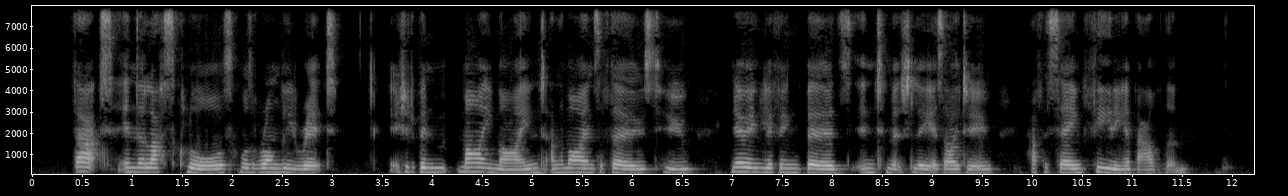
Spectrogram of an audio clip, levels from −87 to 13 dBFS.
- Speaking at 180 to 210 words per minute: No, average, 160 wpm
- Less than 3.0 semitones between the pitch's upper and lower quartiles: Yes, narrow, 2.5 semitones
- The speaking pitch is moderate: Yes, medium, 180 Hz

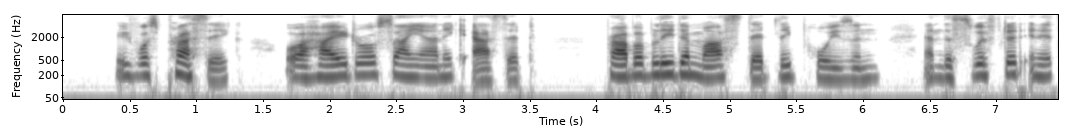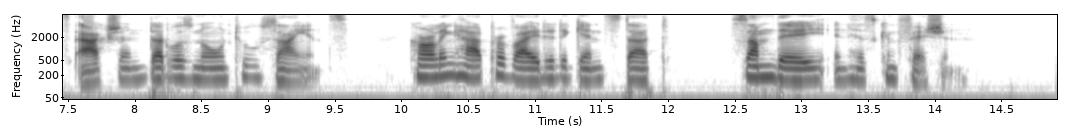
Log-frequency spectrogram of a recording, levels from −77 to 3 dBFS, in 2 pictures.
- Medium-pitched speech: Yes, medium, 170 Hz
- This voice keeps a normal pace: No, slow, 130 wpm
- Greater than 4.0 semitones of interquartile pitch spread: No, average, 3.3 semitones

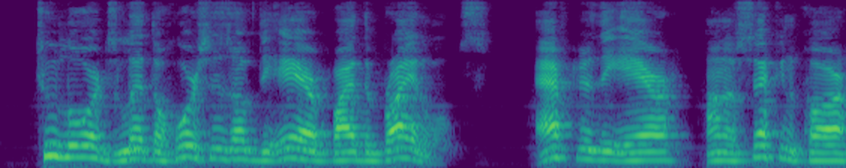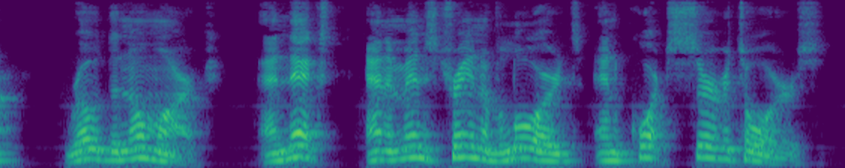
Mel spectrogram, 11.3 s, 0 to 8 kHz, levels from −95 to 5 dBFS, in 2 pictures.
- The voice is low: No, medium, 155 Hz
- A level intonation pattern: No, average, 4.6 semitones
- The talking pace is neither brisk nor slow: Yes, average, 165 wpm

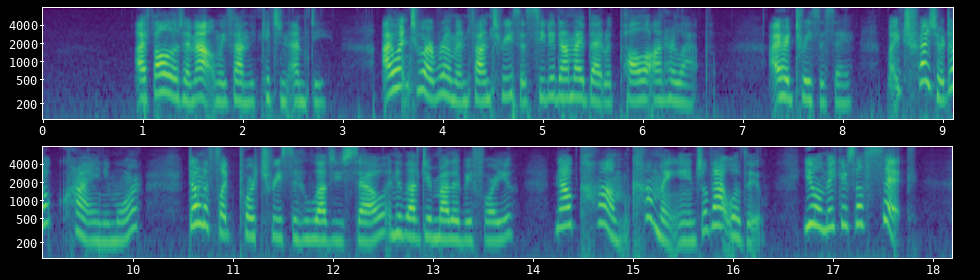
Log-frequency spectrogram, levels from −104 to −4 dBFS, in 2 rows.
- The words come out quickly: Yes, fast, 215 wpm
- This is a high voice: Yes, high, 245 Hz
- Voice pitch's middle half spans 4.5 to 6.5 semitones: Yes, average, 4.9 semitones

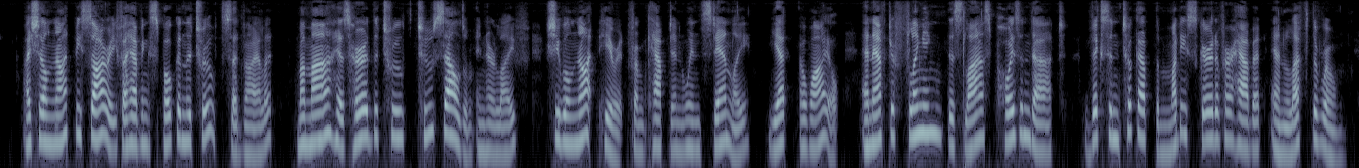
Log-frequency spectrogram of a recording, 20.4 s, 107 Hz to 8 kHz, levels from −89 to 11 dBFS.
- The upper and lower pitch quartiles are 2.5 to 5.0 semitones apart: Yes, average, 4.6 semitones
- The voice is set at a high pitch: Yes, high, 200 Hz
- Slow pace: No, average, 155 wpm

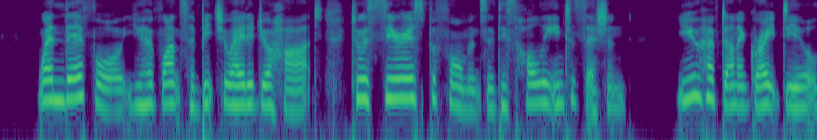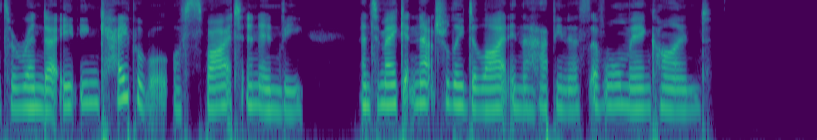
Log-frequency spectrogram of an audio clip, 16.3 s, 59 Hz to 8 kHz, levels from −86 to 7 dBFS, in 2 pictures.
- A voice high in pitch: Yes, high, 200 Hz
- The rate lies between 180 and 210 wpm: No, average, 155 wpm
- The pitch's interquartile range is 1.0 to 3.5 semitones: Yes, average, 3.0 semitones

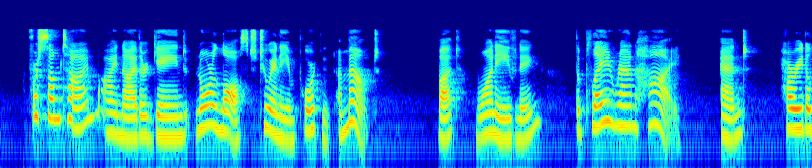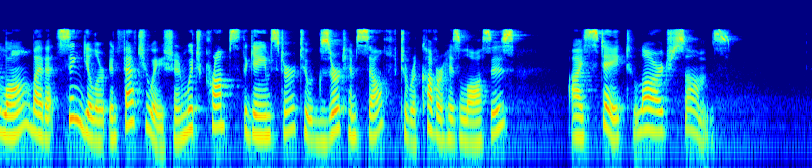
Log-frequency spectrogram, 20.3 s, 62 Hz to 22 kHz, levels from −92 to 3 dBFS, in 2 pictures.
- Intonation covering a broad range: Yes, wide, 6.6 semitones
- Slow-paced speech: Yes, slow, 115 wpm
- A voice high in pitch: Yes, high, 210 Hz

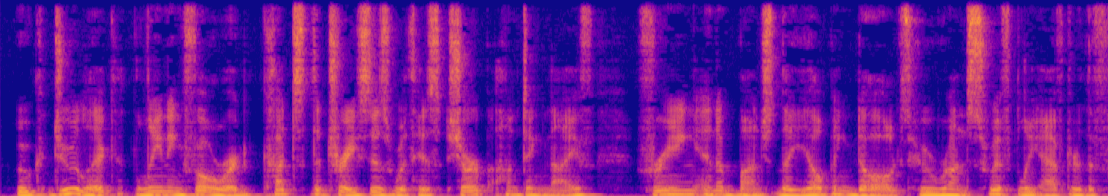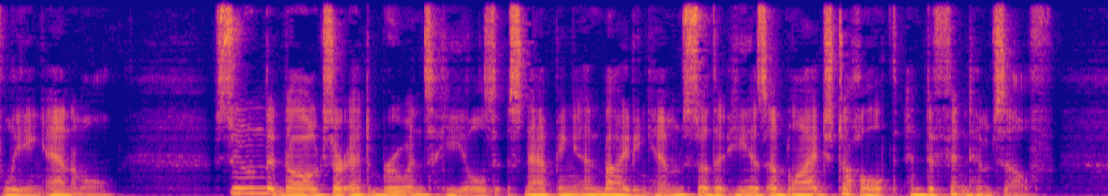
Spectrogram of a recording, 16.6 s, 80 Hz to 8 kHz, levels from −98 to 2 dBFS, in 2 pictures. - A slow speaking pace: No, average, 175 wpm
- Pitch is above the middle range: No, low, 135 Hz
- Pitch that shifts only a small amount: Yes, narrow, 2.0 semitones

